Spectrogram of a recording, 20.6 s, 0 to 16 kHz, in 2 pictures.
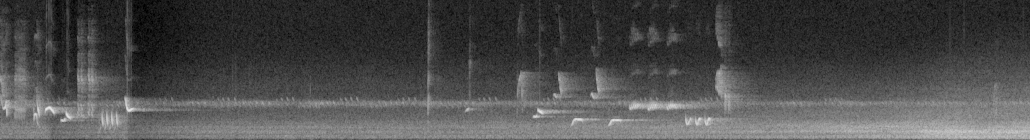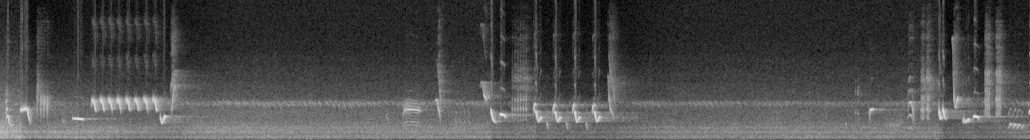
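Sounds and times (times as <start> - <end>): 
common nightingale Luscinia megarhynchos song with whistles, chirps and trills: 0.0 - 8.5, 9.9 - 20.5
passing vehicle: 5.0 - 14.3.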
